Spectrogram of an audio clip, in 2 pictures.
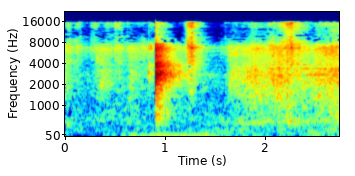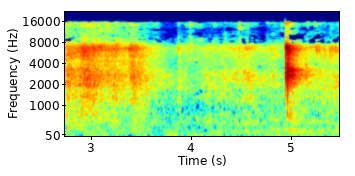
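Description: Bunches of fresh leafy greens rustling as they are handled and sorted, with two sharp clicks, about a second in and near the end.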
